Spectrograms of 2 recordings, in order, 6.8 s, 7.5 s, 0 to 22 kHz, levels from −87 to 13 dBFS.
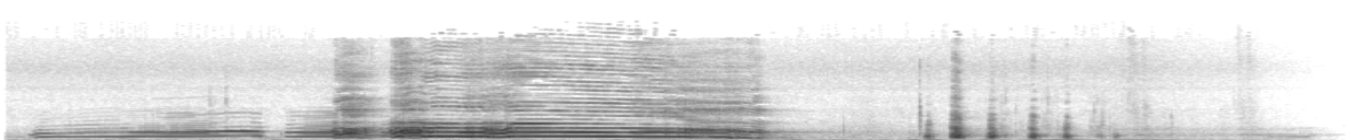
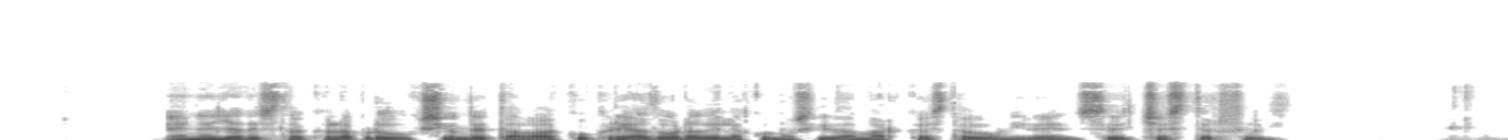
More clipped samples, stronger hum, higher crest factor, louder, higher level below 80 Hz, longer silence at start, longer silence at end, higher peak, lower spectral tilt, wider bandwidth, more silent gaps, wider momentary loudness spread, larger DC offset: neither; neither; about the same, 16 dB vs 20 dB; first, -17 LUFS vs -26 LUFS; second, -60 dBFS vs -52 dBFS; second, 0.15 s vs 0.85 s; about the same, 1.15 s vs 1.15 s; first, -2 dBFS vs -6 dBFS; second, 0 dB/octave vs -6 dB/octave; first, 17.5 kHz vs 9.4 kHz; neither; first, 20 LU vs 7 LU; neither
